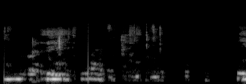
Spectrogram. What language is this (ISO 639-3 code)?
swa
